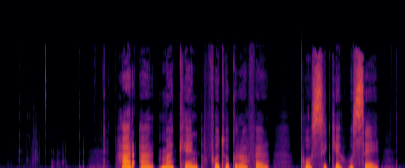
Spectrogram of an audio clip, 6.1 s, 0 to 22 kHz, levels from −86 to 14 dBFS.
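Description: Speech recording with no technical faults to report at any point in the clip.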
